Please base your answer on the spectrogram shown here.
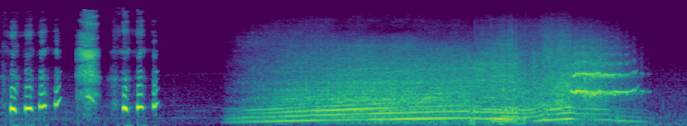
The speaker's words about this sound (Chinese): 油门踩得要炸天，不知道差点把我耳朵震聋了呀，讨厌死了。不要以为开了一辆高级跑车就出来嘚瑟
